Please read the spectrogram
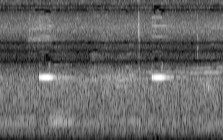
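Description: Two short electronic key beeps from a colour photocopier's touchscreen control panel as its buttons are pressed, about a second apart.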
